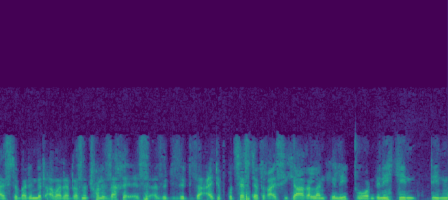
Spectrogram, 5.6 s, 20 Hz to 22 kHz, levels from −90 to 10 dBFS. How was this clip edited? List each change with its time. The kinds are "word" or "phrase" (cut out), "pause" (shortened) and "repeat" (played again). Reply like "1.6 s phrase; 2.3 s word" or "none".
1.0 s word; 4.7 s word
